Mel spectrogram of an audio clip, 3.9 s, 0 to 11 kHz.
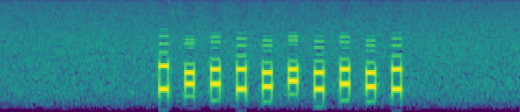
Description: DTMF, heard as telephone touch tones, dialled by machine, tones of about 70 ms. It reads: 3782401842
